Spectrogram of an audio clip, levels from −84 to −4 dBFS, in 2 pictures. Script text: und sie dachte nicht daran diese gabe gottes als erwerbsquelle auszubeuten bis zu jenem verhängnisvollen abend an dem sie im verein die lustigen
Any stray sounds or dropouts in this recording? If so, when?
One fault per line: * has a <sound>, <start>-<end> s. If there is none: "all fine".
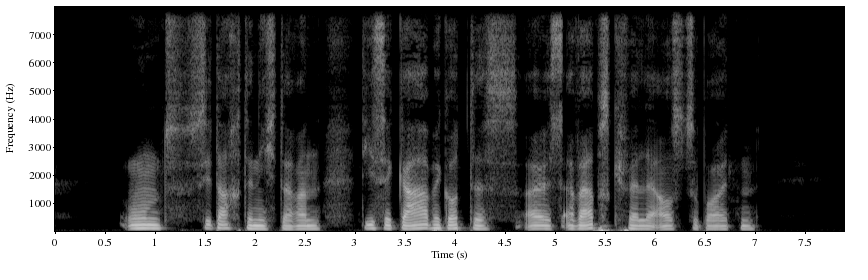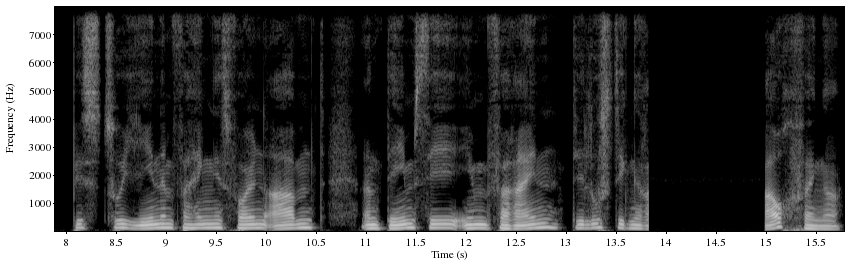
all fine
